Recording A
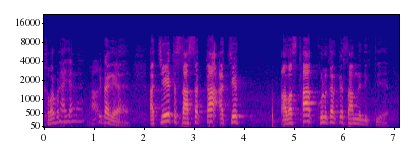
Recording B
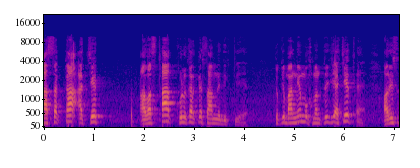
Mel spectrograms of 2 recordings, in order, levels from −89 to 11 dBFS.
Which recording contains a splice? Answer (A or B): A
